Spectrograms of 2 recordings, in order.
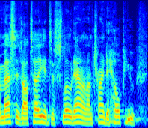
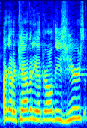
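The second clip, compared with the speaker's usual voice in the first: incredulous; 6 semitones higher than usual. Retold or imitated. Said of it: "I said".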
